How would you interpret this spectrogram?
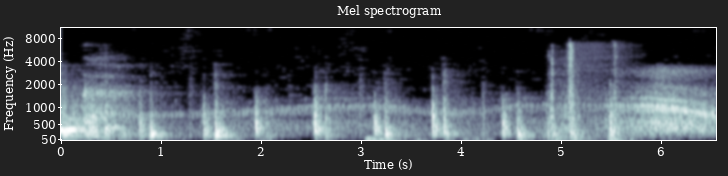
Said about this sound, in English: But one night, as he sat alone in his cabin on Hunker Creek, he heard an ominous knocking at the door. And somehow he knew, even before he answered the knock, that the past had caught up with him.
